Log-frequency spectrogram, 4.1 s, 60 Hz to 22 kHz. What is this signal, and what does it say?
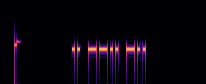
Morse code, heard as a keyed tone, about 22 wpm, 700 Hz. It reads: IZD
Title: USA Call Sign Postfixes - 3 Letters 22wpm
